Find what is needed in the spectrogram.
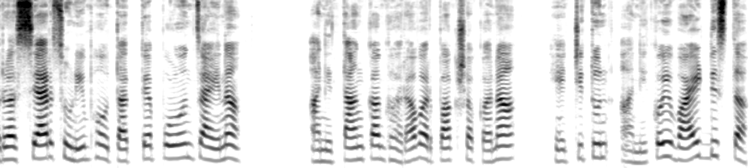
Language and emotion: Goan Konkani, sad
